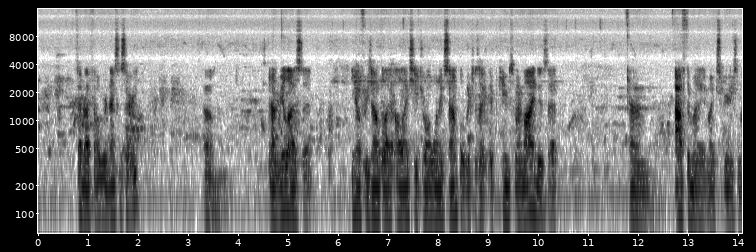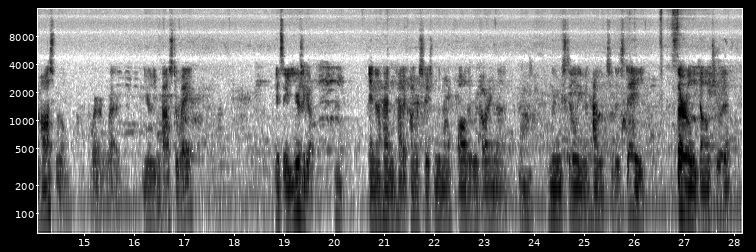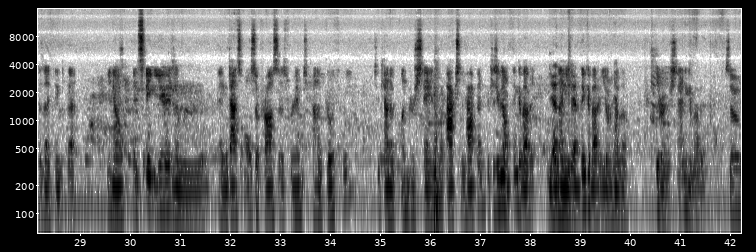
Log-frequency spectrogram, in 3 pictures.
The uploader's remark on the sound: There is some background noise. Was a noisy day in the park, and we're still becoming wiser with our audio setup.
